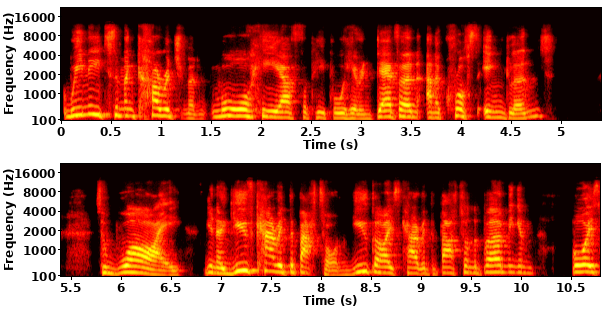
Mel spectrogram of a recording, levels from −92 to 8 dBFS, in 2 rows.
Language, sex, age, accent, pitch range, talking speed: English, female, 40-59, British, 185-240 Hz, 170 wpm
